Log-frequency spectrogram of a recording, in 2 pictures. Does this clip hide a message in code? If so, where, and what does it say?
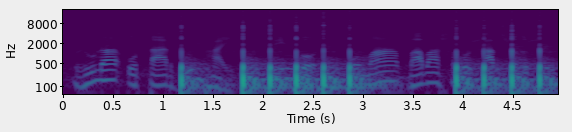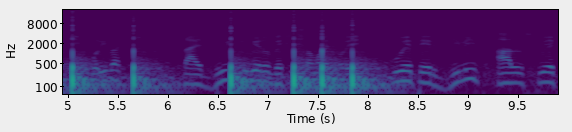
Yes: tap code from 1.2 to 7.9 s, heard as knocks on a wall, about 4 knocks a second, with room echo and speech in Bangla. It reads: EVC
